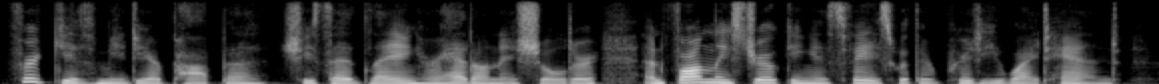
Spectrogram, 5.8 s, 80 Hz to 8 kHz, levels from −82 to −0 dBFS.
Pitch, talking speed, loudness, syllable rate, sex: 210 Hz, 230 wpm, -23 LUFS, 5.8 syllables/s, female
